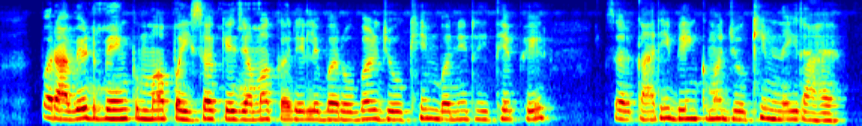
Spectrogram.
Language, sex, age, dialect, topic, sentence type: Chhattisgarhi, female, 51-55, Western/Budati/Khatahi, banking, statement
